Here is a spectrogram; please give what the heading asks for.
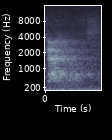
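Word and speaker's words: κακός: How do you pronounce that? Kakos.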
